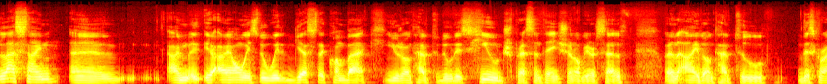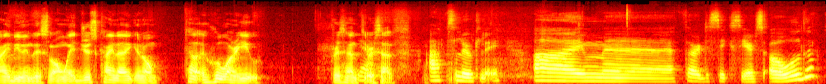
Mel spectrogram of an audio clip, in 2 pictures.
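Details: Adult man and adult woman in conversation; Ordinary conversational speech.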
